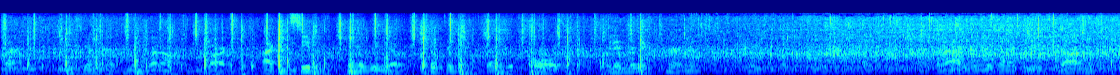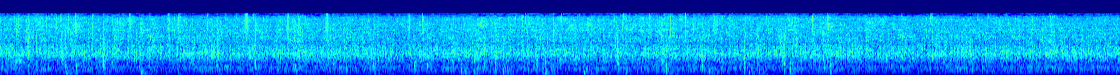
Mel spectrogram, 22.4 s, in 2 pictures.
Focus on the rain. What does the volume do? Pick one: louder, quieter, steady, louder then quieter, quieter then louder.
louder.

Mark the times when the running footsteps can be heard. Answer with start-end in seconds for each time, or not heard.
0.0-6.6, 11.0-19.6.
